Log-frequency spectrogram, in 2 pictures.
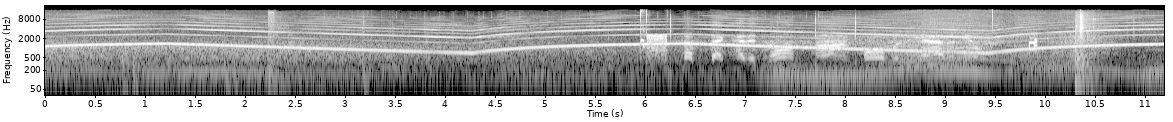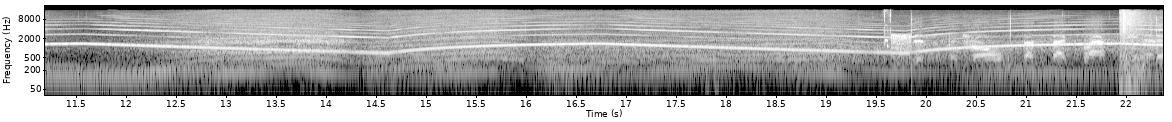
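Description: A siren wails, rising and falling slowly.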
